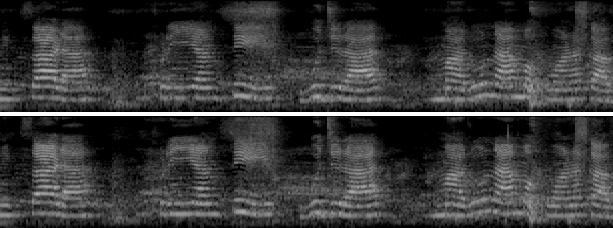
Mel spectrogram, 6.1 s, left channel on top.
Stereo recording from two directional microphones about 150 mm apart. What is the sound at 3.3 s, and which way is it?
A child's voice, 15° left (ahead or behind).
